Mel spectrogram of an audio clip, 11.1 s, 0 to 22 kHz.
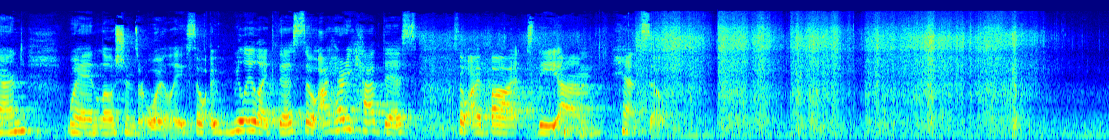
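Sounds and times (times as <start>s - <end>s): rustling of items: 4.1s - 10.9s.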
